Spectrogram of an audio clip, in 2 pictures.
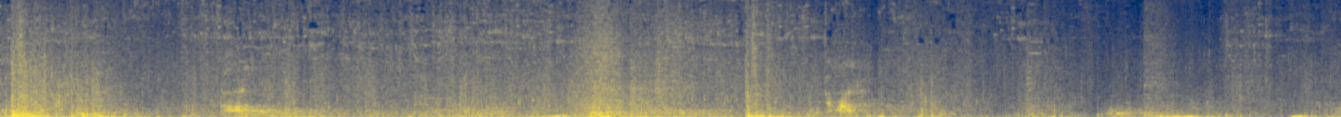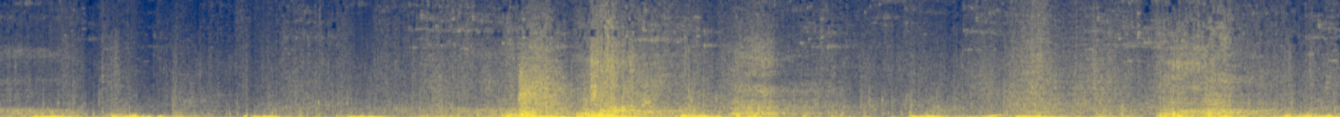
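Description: Metal weapons clang and strike in a fight.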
